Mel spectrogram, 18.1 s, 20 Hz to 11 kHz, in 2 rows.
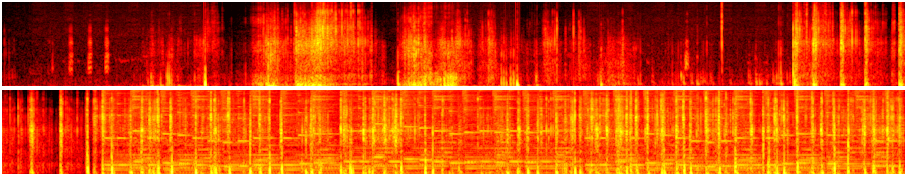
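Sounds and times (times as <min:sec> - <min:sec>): chickens pecking and scratching: 0:00.0 - 0:18.0
sharp pecking taps: 0:10.0 - 0:18.0.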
